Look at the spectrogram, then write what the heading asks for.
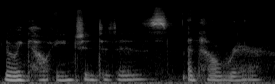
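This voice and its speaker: A young woman playing a mysterious, gentle seaside shopkeeper in a whispered ASMR roleplay, hushed, unhurried and intimate. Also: medium pitch, little pitch movement, a little hiss or hum, natural voice. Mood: hushed, inviting. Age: young adult. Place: dim candlelit tabletop set indoors.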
